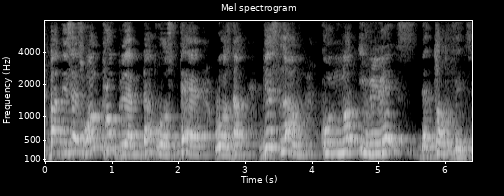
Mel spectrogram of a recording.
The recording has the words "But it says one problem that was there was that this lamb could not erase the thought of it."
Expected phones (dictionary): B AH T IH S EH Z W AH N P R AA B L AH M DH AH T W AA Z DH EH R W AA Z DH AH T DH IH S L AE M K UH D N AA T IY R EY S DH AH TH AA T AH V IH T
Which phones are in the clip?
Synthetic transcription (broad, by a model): B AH T IH S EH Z W AH N P R AA B L AH M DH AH T W AA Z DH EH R W AA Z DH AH T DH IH S L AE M K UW D N AA T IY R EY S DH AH T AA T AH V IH T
